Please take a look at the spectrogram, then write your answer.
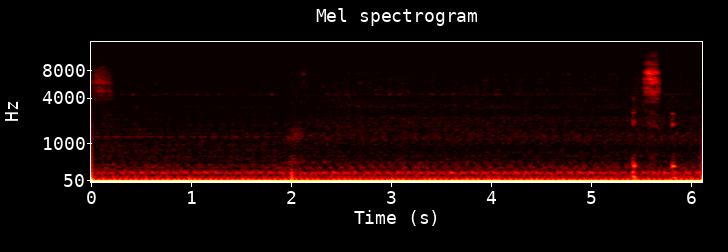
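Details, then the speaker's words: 2001 Volvo S40 petrol, cheap non-runner just brought back to life: deep, loud chuffing idle with a rough beat, sounding diesel-like; exhaust far too loud, owner suspects a big hole in the exhaust, unconfirmed. "it's it sounds like it's got this big of a hole in the exhaust hmm but it's thought so that is a bonus I guess"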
